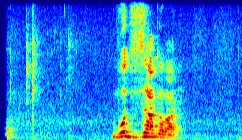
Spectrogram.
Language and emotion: Russian, angry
